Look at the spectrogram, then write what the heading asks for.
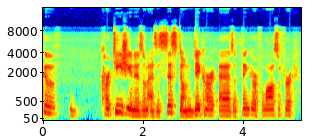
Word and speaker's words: Descartes: I feel like we've just begun the class and we're already talking about René Descartes, or as we say in English, Descartes.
